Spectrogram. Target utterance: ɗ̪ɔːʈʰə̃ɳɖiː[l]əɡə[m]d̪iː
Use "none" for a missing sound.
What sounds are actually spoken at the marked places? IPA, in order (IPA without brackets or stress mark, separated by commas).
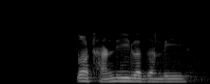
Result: l, n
